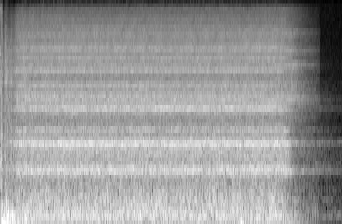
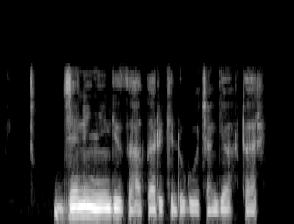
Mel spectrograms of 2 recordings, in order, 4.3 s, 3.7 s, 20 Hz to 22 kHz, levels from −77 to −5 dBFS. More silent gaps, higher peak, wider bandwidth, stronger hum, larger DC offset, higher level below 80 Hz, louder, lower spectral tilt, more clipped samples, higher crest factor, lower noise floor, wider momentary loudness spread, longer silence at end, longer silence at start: neither; about the same, 0 dBFS vs -2 dBFS; first, over 20 kHz vs 7.4 kHz; neither; neither; first, -22 dBFS vs -56 dBFS; first, -7 LUFS vs -16 LUFS; second, -2.5 dB/octave vs -6 dB/octave; first, 0.5% vs under 0.1%; second, 8 dB vs 14 dB; second, -32 dBFS vs -41 dBFS; second, 2 LU vs 19 LU; about the same, 0.3 s vs 0.4 s; second, 0 s vs 0.65 s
